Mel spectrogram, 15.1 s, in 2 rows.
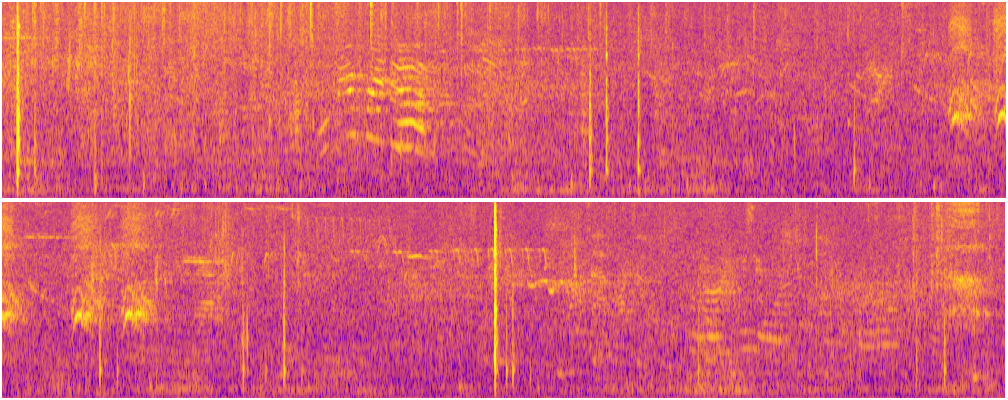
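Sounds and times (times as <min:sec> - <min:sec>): faint harsh bird calls: 0:07.0 - 0:09.5
sharp clicks: 0:11.2 - 0:11.5.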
